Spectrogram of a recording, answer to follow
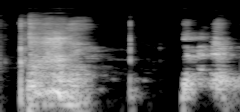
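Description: A person's voice: a loud, breathy, cough-like burst lasting under a second. A single sharp click follows, and a second short vocal sound starts near the end.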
